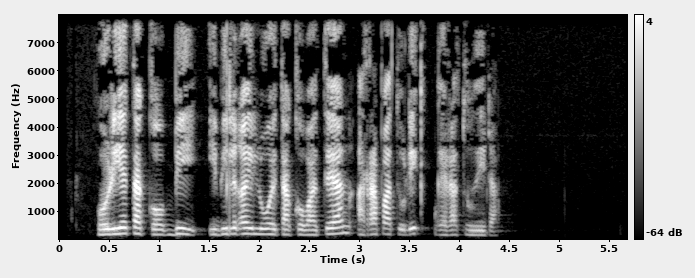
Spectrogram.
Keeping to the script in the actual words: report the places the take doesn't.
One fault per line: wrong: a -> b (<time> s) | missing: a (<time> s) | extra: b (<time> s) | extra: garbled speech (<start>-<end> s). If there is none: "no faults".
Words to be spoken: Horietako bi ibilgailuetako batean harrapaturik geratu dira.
no faults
